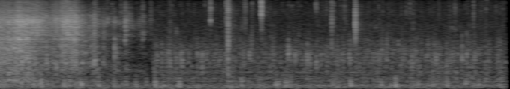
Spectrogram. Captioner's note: pasta shaking; water boiling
